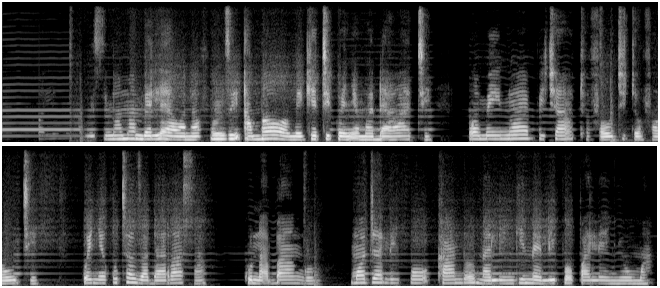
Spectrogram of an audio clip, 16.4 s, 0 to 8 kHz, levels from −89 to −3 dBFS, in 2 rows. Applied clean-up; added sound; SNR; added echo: neural mask model RNNoise.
